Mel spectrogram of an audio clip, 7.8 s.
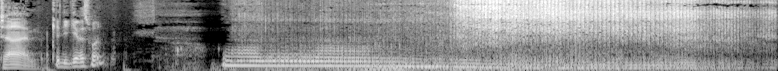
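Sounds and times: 
speech: 0.0s - 1.5s, 2.2s - 4.2s
vocal imitation of World War II Hurricane fighter flying past: 2.2s - 7.7s.

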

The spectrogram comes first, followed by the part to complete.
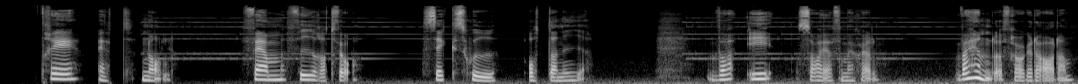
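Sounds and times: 
speech: 0.5s - 1.9s, 2.5s - 6.0s, 6.6s - 8.9s, 9.6s - 10.7s
mobile phone ringing: 1.4s - 5.5s, 6.6s - 10.5s.

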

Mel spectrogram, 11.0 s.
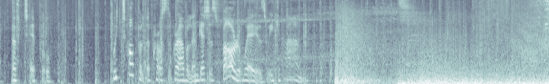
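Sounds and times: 
speech: 0.2s - 1.4s, 2.3s - 6.4s
heavy explosion: 6.7s - 10.9s.

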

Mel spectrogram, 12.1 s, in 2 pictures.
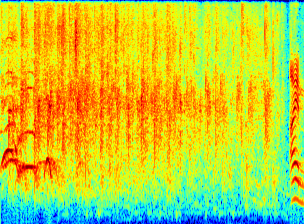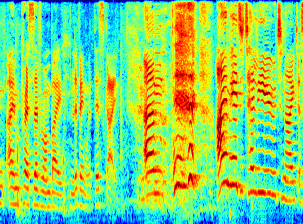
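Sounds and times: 
audience applause: 0.0s - 5.8s
speech: 5.8s - 12.1s
laughter: 8.8s - 10.3s.

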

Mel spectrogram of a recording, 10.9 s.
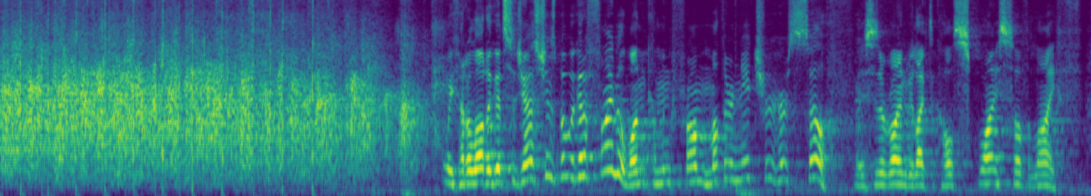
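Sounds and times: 
audience applause: 0.0s - 4.5s
speech: 4.4s - 10.9s.

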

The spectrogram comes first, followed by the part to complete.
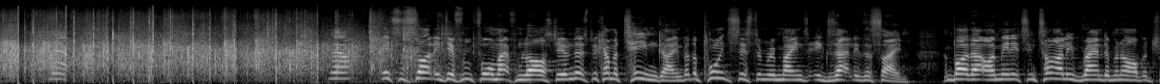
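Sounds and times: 
studio audience applauding Tottenham Spurs fans on a comedy panel show: 0.0s - 4.6s
speech: 3.3s - 11.5s.

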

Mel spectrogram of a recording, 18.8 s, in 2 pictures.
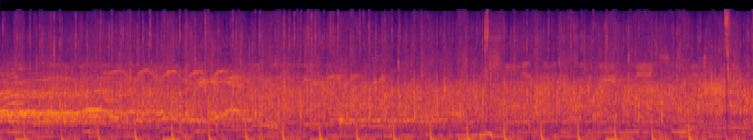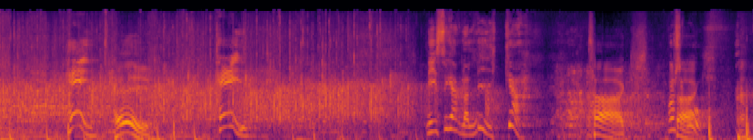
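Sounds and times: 
audience applause: 0.0s - 15.0s
speech: 15.2s - 16.1s, 16.8s - 18.8s
laughter: 16.3s - 17.8s.

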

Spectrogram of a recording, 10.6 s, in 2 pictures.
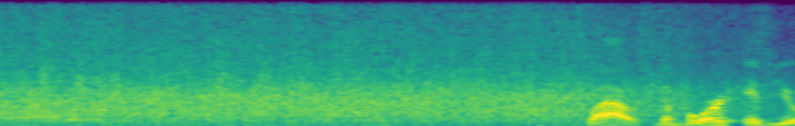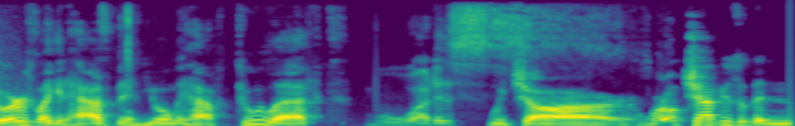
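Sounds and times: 
audience applause at a cycling trivia game show: 0.0s - 5.5s
speech: 4.0s - 10.5s.

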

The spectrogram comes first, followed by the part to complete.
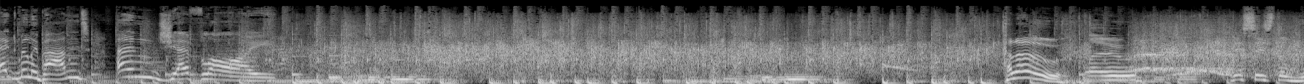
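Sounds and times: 
speech: 0.0s - 4.7s, 10.1s - 13.0s
live audience clapping at Abbey Road Studio: 2.7s - 13.0s
audience whooping and cheering: 3.3s - 9.9s, 10.9s - 13.0s.

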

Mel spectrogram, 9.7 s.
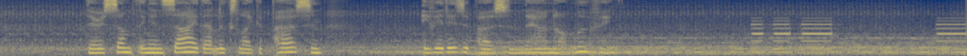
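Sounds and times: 
low rumble of engine and traffic: 0.0s - 9.6s
speech: 0.9s - 3.5s, 4.2s - 6.4s
car horn honking: 6.2s - 9.6s.

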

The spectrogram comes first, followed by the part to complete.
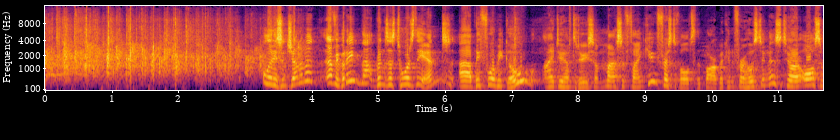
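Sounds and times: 
audience applause: 0.0s - 3.8s
speech: 3.3s - 11.6s.

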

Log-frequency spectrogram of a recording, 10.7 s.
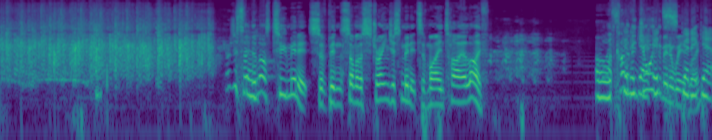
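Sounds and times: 
live audience applause welcoming a guest on stage at an evening show: 0.0s - 3.7s
speech: 3.4s - 7.4s, 8.9s - 10.6s
laughter: 7.1s - 8.6s.

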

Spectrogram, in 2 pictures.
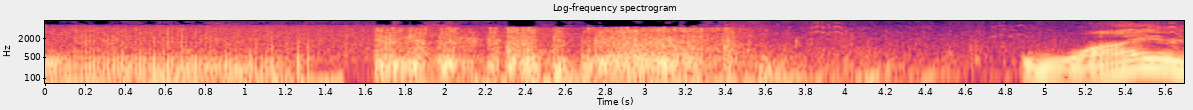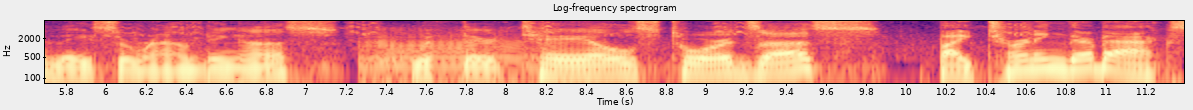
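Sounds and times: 
humpback whales farting back and forth: 0.0s - 4.4s, 7.2s - 8.6s
speech: 4.9s - 11.3s.

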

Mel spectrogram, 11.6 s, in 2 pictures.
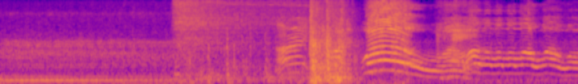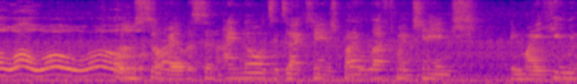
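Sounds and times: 
large bus engine rumbling: 0.0s - 11.5s
bus air brakes hissing: 1.7s - 3.6s
speech: 2.8s - 11.5s.

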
